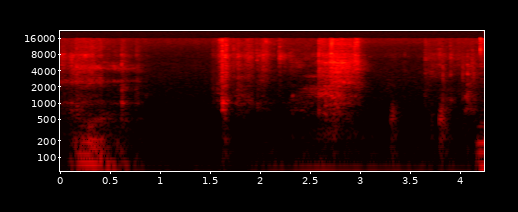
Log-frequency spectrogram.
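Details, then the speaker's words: Low rumbling snores from a pet dog lying asleep beside the speaker in an office, with quiet room noise between. "Oh, j'ai Marty qui ronfle, ça fait longtemps. Hein. Là, il est dans le bureau, là. Et... il s'est mis à côté de moi, là. Et il ronfle, hein."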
